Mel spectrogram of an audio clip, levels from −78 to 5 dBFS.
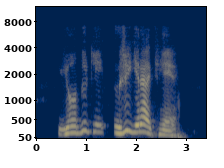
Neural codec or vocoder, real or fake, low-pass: codec, 16 kHz, 1 kbps, X-Codec, HuBERT features, trained on general audio; fake; 7.2 kHz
